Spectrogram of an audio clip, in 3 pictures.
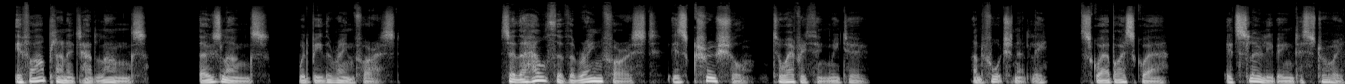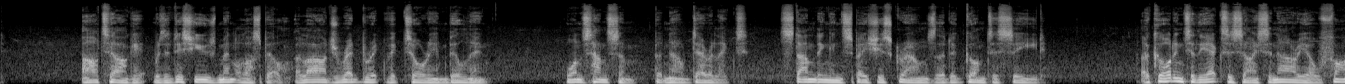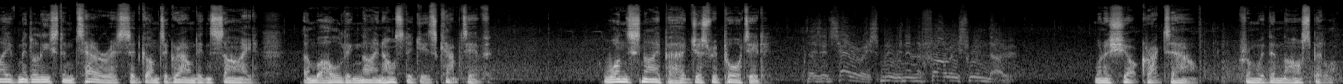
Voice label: Narration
